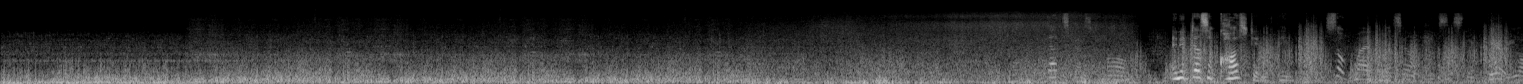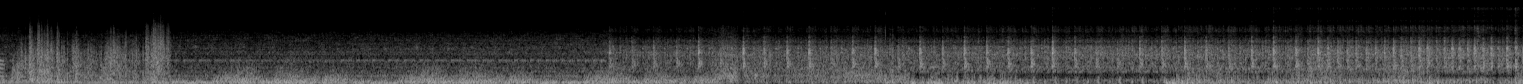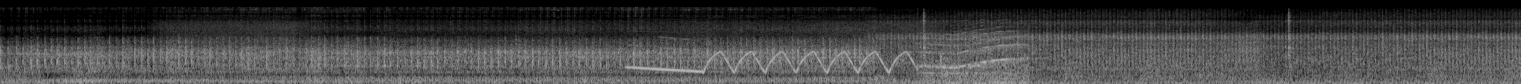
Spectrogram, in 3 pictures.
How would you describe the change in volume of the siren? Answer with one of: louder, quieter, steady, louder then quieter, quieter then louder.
steady.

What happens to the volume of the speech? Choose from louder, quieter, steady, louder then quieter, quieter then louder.
louder then quieter.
